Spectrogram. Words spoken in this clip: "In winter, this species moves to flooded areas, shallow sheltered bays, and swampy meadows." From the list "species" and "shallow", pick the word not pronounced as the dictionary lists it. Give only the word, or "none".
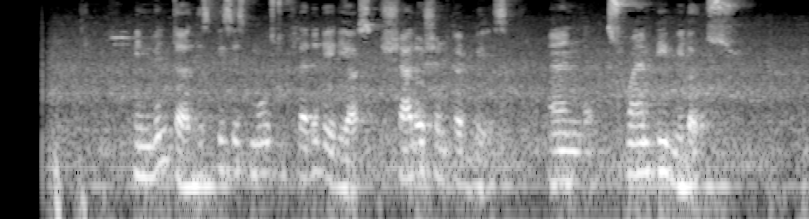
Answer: species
